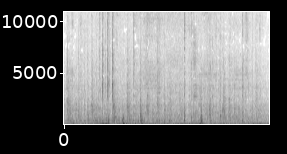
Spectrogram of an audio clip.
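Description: A man chewing a big mouthful of burger close to the microphone: scattered wet mouth clicks and smacks. Under it runs a low steady rumble.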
